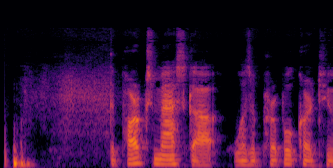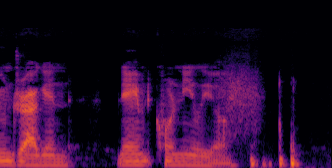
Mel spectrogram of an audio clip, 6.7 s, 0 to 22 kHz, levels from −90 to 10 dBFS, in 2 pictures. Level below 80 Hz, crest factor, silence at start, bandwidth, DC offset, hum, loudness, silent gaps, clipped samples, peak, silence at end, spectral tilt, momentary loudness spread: -44 dBFS; 22 dB; 0.05 s; 11.5 kHz; under 0.1%; none; -28 LUFS; none; under 0.1%; -8 dBFS; 0.35 s; -6.5 dB/octave; 17 LU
